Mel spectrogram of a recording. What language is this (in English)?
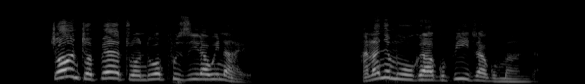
Nyanja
